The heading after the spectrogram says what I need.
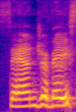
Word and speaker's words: Sangiovese: Sl- It rhymes with Schmangiavesi. Sangiovese.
